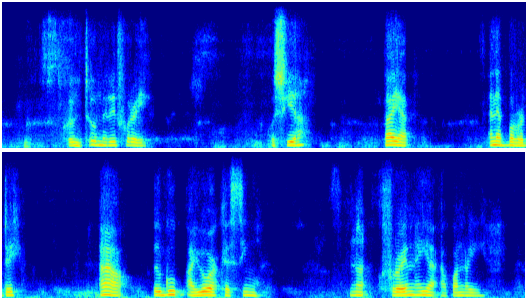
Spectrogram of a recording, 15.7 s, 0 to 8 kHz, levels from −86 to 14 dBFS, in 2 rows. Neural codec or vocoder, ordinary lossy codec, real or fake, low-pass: codec, 16 kHz in and 24 kHz out, 0.6 kbps, FocalCodec, streaming, 2048 codes; Opus, 16 kbps; fake; 7.2 kHz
